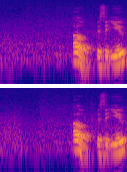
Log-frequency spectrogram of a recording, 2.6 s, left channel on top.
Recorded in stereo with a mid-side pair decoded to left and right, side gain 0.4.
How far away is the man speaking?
About 1.5 m.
